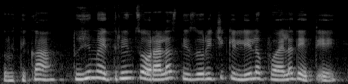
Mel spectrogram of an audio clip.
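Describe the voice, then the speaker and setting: A woman's voice: fairly high pitch, a little fast, mellow, lightly acted. A woman reading as a scheming young man. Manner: amused, conspiring.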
